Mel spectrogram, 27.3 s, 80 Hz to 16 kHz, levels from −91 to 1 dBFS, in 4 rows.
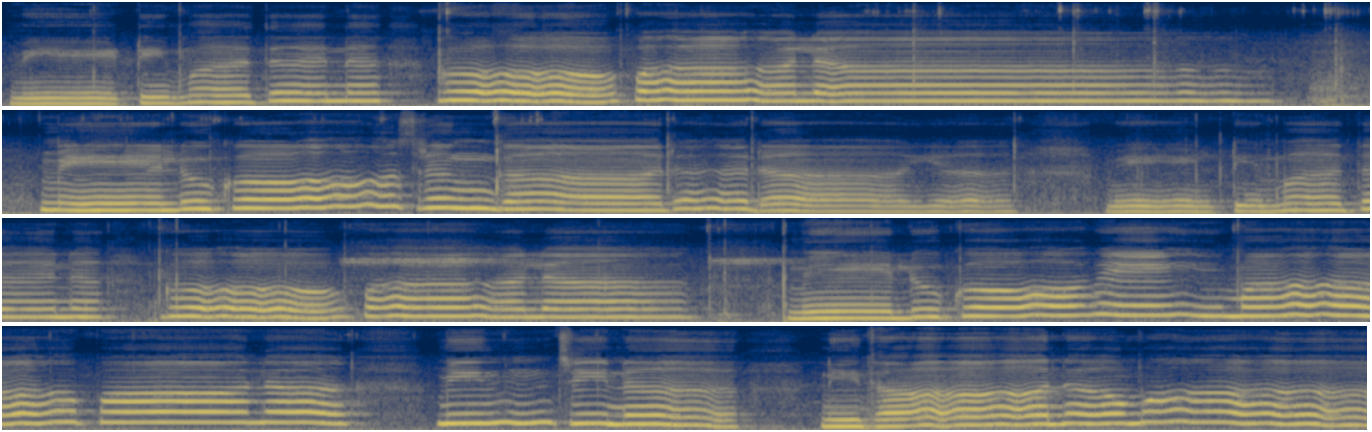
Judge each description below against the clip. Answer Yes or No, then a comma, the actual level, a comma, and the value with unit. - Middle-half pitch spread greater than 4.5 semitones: Yes, average, 5.2 semitones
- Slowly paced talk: Yes, slow, 30 wpm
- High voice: Yes, very high, 275 Hz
